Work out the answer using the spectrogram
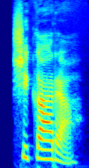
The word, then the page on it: शिकारा: شِکارا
